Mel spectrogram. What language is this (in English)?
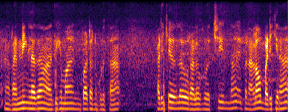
Tamil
